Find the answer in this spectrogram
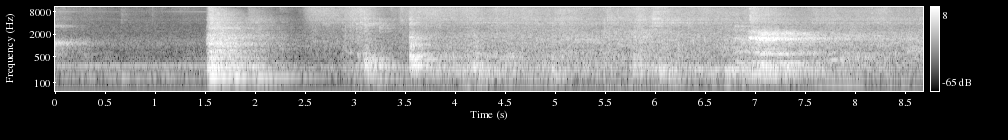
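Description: KONE EcoDisc lift arriving and its sliding car doors opening: a sudden clunk with a low hum about a second and a half in, then a sharp knock about two seconds later, then further door and mechanism noise near the end.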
